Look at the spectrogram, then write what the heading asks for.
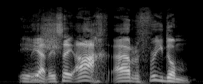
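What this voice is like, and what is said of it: Clumsy, unidentifiable put-on accent. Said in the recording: “I don't know what that accent was... I'm never doing an accent again... I keep trying to do accents, and I can't”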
